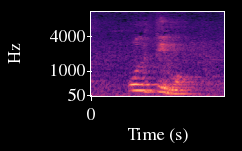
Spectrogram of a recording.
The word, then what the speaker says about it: último: That means two words, último.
